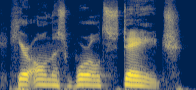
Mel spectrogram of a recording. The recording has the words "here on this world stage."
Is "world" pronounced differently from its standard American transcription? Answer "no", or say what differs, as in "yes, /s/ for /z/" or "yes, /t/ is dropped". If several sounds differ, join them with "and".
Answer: no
